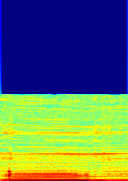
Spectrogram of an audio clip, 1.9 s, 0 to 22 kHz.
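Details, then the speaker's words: Singer model 221 sewing machine with a new Superbelt V-belt, motor at full power, screw loose while lifting the motor: any position below fully raised drops rpm; steady low hum sags and softens as the over-tight belt drags the motor. "i have the screw loose and i'm lifting the motor up and anything other than as high as it'll go does drop the"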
